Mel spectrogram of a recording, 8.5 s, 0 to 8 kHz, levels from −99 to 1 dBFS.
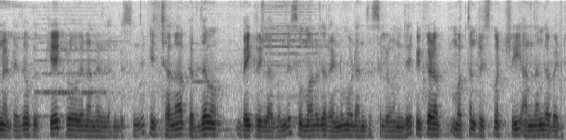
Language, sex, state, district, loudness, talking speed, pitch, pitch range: Telugu, male, Andhra Pradesh, Guntur, -19 LUFS, 120 wpm, 110 Hz, 105-120 Hz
